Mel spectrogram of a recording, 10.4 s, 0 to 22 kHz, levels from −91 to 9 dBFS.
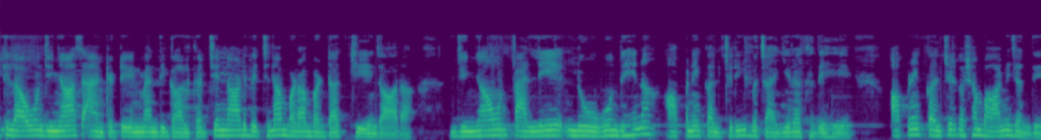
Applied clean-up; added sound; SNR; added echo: neural mask model DeepFilterNet 3.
